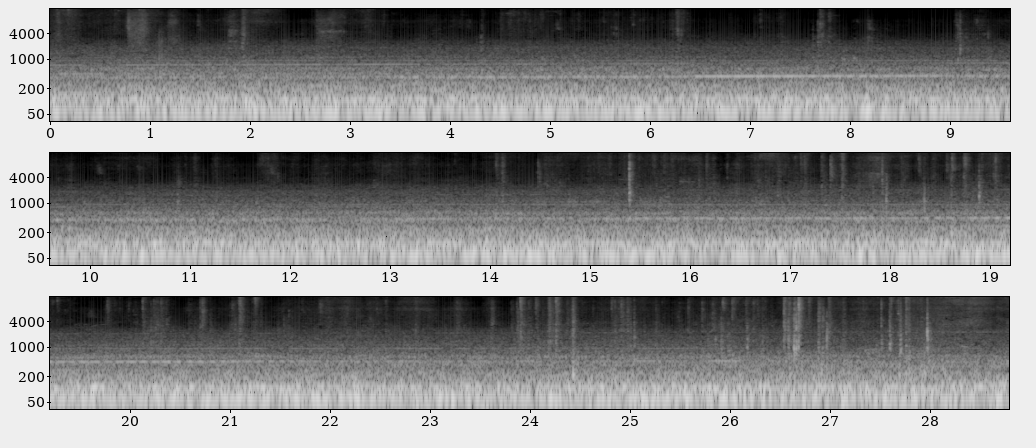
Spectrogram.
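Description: Inside a high-speed bullet train's passenger cabin at speed: a steady low rumble, with a faint whine that slowly rises in pitch.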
